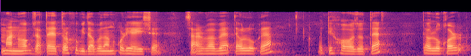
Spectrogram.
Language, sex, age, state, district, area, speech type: Assamese, male, 18-30, Assam, Darrang, rural, spontaneous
